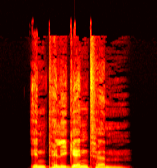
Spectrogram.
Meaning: strong dative masculine/neuter singular of intelligent
- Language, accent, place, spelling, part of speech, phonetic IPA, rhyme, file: German, Germany, Berlin, intelligentem, adjective, [ɪntɛliˈɡɛntəm], -ɛntəm, De-intelligentem.ogg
